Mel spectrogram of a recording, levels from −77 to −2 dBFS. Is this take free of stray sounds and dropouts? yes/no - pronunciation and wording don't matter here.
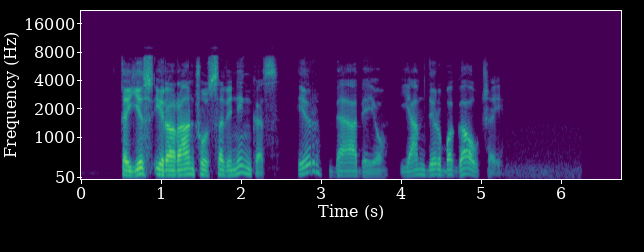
yes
